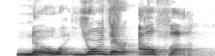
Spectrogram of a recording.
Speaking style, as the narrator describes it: Styles snaps

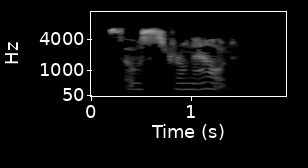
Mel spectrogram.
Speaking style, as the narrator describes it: he murmured, low, odd timbre of his voice

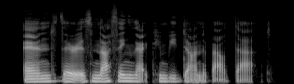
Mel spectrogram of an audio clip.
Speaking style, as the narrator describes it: Granny says gently

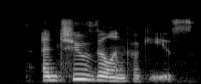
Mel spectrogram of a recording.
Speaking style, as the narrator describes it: Marinette said

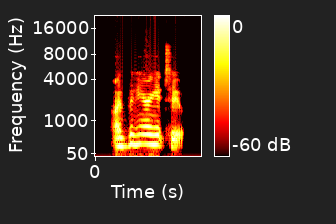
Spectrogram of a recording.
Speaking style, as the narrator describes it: he said quietly

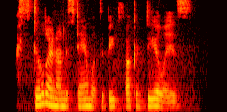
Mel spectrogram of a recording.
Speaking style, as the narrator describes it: Dean muttered to Dean

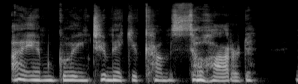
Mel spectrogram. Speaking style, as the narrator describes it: Nikki rasps

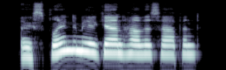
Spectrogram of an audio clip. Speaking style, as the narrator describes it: said Sam

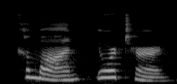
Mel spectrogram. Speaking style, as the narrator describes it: murmurs

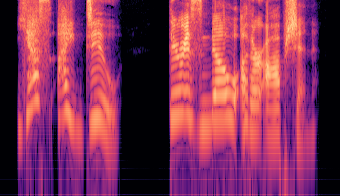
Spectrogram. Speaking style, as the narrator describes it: snaps

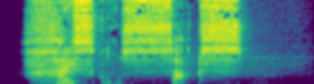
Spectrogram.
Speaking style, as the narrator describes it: John grumbled

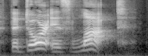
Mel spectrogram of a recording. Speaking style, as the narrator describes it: Dean says triumphantly

